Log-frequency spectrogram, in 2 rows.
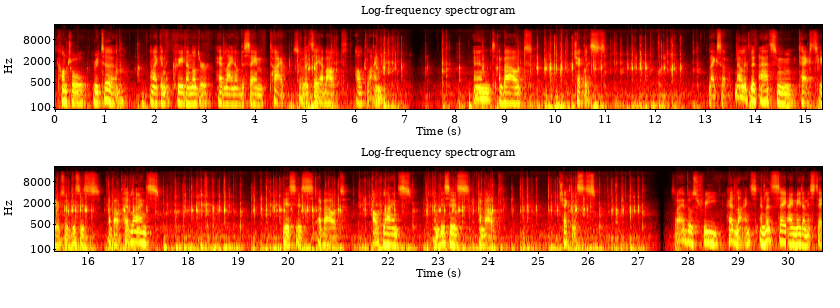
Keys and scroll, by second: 1.2 ctrl+Return, 4.3-7.2 typing, 7.4 ctrl+e, 7.7 ctrl+Return, 8.5 ctrl+shift+Return, 8.6 ctrl+shift+a, 9.0-27.3 typing.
